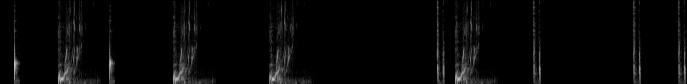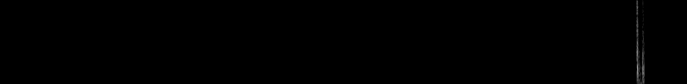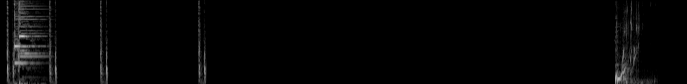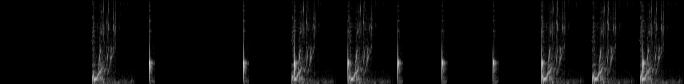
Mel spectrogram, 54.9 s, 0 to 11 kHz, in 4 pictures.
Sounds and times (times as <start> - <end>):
Plop: 1.2 - 2.3, 3.5 - 4.0, 5.4 - 6.0, 39.8 - 40.4, 43.1 - 43.6, 47.0 - 47.6, 48.2 - 49.3, 52.0 - 54.6.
